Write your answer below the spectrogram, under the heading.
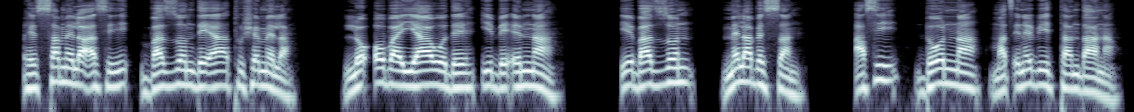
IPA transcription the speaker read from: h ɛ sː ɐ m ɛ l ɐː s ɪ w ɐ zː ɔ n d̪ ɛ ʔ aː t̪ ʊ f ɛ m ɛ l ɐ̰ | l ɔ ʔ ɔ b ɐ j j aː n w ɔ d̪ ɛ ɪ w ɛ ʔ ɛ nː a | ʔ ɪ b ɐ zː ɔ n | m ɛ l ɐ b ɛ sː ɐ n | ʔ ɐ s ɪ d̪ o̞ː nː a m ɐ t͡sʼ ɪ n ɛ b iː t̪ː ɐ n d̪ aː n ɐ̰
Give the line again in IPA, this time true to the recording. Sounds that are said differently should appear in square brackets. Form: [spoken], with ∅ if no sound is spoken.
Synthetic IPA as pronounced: h ɛ sː ɐ m ɛ l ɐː s ɪ [b] ɐ zː ɔ n d̪ ɛ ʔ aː t̪ ʊ [ʃ] ɛ m ɛ l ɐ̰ | l ɔ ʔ ɔ b ɐ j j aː [∅] w ɔ d̪ ɛ ɪ [b] ɛ ʔ ɛ nː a | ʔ ɪ b ɐ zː ɔ n | m ɛ l ɐ b ɛ sː ɐ n | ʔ ɐ s ɪ d̪ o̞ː nː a m ɐ t͡sʼ ɪ n ɛ b iː t̪ː ɐ n d̪ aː n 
